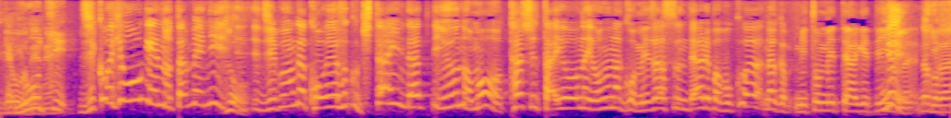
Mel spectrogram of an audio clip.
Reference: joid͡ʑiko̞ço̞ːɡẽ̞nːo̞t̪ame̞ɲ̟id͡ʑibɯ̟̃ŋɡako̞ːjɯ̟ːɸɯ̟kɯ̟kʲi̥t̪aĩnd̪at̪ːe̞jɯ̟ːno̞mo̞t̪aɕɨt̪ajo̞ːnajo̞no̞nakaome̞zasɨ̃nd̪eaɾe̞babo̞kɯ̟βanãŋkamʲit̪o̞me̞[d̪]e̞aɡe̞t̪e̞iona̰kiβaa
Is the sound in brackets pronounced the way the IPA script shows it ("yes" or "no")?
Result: no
